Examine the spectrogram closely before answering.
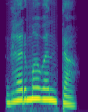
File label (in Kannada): "ಧರ್ಮವಂತ", Kannada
